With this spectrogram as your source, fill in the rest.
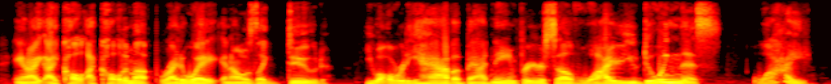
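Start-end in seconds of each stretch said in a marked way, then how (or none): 2.9-8.1 mock screaming in a ranting delivery. Retelling a phone call to Vince McMahon over a copyright claim: imitating own screaming. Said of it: "I was screaming at him".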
